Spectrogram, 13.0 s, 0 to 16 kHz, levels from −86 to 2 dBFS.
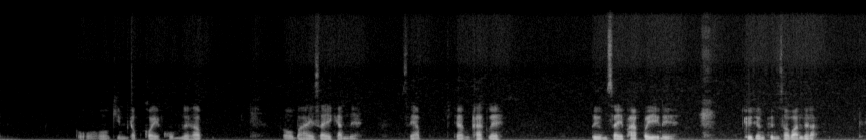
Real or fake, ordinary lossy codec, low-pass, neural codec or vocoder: real; none; 14.4 kHz; none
